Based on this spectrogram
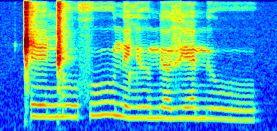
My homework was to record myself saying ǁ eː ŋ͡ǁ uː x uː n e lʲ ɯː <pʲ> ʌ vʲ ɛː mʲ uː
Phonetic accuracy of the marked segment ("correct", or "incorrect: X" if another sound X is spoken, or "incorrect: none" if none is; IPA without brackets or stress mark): incorrect: mʲ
